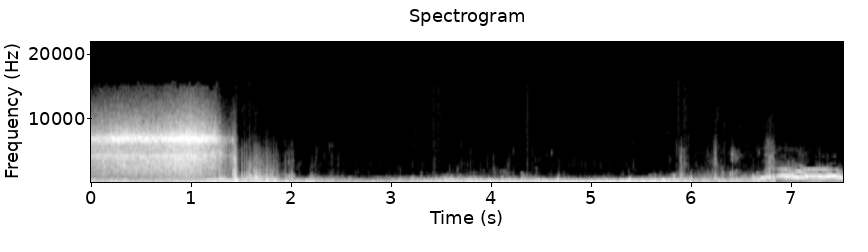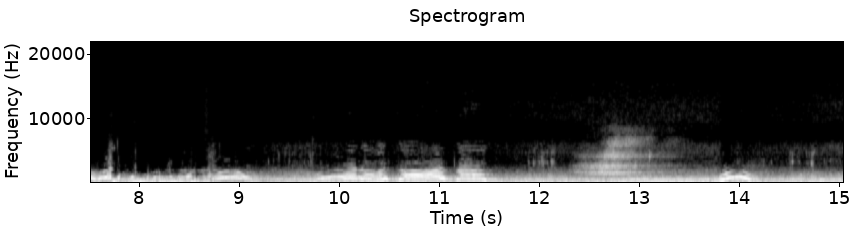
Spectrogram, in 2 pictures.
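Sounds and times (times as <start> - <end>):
churning water and bubbles: 0.0 - 15.0
woman whooping: 6.8 - 7.8, 8.7 - 9.2, 13.8 - 14.3.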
